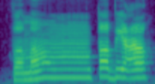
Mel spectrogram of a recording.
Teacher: آگے دیکھیں نون ساکن کا قاعدہ، اوپر جزم ہے نون کے، آگے تا آ رہا ہے، اخفاء کا حرف ہے، تو یہاں پہ ہم اس نون کو پر اخفاء کریں گے، یعنی کہ چھپائیں گے، زبان کو تالو سے ٹچ نہیں کرنا۔ فَمَن تَبِعَ ہدایا، یا کو نہیں کھینچنا، دال کے آگے الف ہے، دال کو کھینچیں گے۔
